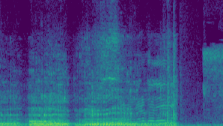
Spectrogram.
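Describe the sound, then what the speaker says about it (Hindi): A caged leopard in a residential neighbourhood of Lakhimpur Kheri, Uttar Pradesh, gives a loud, rough, rumbling roar close by, in a couple of heavy bursts. "तेंदुए की ये दहाड़ डराने वाली, भले ही ये अब पिंजरे में कैद है"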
